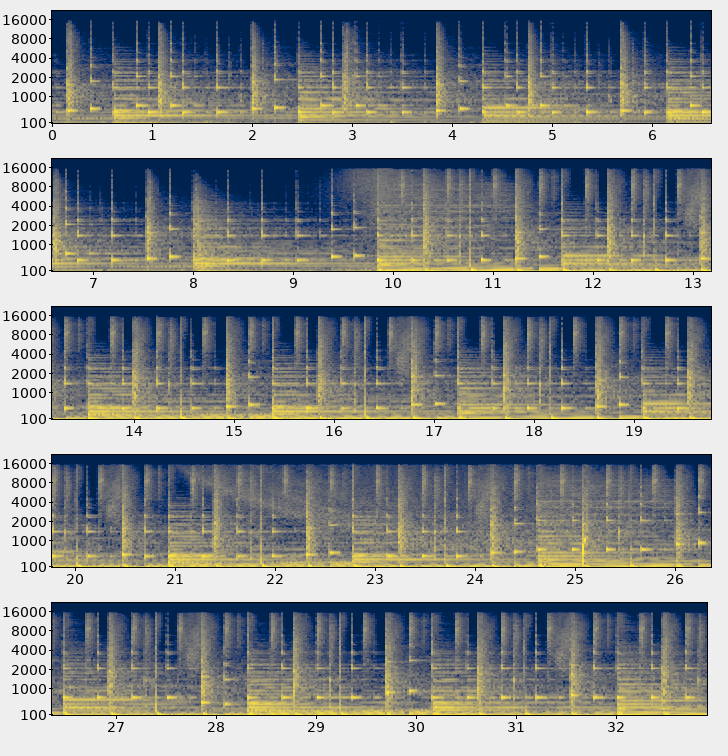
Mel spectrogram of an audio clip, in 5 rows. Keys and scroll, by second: 22.4-23.3 typing.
